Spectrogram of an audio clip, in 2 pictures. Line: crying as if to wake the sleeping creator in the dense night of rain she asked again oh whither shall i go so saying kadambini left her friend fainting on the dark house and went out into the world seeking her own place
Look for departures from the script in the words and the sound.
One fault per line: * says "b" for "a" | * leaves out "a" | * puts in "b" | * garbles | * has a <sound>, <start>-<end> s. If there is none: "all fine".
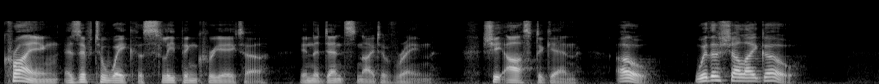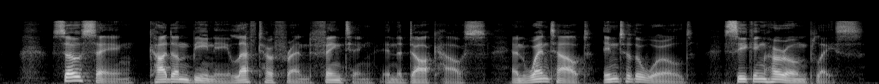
* says "in" for "on"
